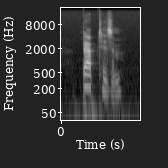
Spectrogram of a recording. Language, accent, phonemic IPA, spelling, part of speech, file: English, US, /ˈbæptɪzəm/, baptism, noun, En-us-baptism.ogg
- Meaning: A Christian sacrament, by which one is received into a church and sometimes given a name, generally involving the candidate to be anointed with or submerged in water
